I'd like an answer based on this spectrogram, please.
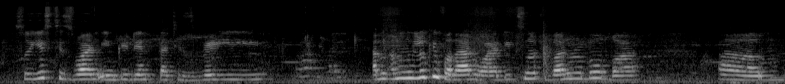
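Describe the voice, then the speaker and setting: With audible room echo, a woman speaks at a fairly slow pace and a fairly high pitch, her ordinary pitch variation paired with big swings in loudness and long, frequent pauses. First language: a Kenyan language. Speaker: home cooking vlogger. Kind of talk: cooking tutorial livestream. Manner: casual, halting with fillers.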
